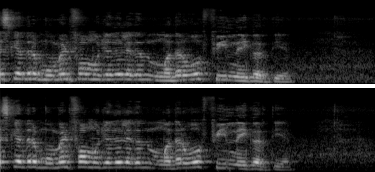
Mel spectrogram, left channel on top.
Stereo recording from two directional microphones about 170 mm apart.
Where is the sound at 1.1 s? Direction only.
40° right (ahead or behind).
